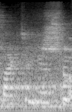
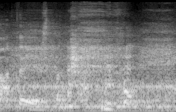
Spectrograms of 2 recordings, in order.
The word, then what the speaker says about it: Slagter Jesper: So we're here with Jesper at Slagter Jesper. I probably said that wrong. How do you say it? Okay, Slagter Jesper. Slagter Jesper.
